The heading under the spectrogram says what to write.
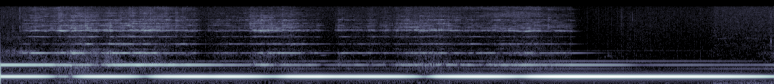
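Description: A quartz crystal singing bowl rings with a steady, pure humming tone and faint shimmering overtones, sustained and loud throughout, swelling slightly in places, with no voices.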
